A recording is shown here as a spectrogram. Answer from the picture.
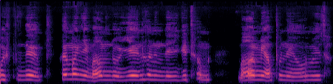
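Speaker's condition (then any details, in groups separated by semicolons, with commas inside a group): Brain lesion disability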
